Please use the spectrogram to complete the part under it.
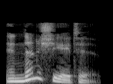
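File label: "enunciative", English, British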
